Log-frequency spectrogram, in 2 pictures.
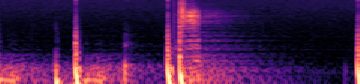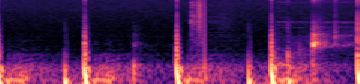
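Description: Electronic beat from a sampler and synth setup: heavy, deep kick-like thumps with sharp clicky attacks in an irregular rhythm. It pauses for about a second in the middle, then comes back with quicker hits and a busier, brighter pattern near the end.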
